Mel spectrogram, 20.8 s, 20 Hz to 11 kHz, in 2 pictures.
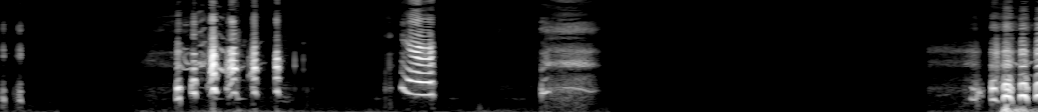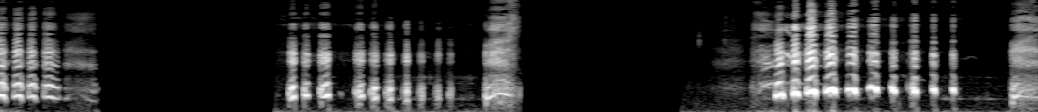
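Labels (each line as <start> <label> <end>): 1.6 A man laughs. 2.9
3.9 A man laughs. 4.5
5.3 A person breathes in deeply after laughing. 6.1
9.9 A man laughs. 11.0
13.2 A man laughs. 15.6
18.0 A man laughs. 20.0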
